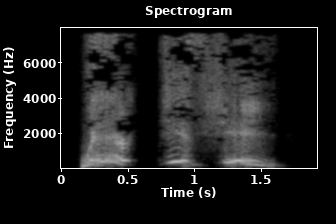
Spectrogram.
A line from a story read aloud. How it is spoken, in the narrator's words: she screamed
